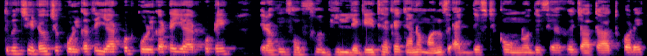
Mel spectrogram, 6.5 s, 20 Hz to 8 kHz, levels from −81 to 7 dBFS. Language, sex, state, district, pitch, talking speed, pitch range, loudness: Bengali, male, West Bengal, North 24 Parganas, 130 Hz, 215 wpm, 120-140 Hz, -17 LUFS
